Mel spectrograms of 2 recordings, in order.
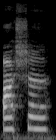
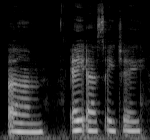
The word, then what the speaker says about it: Asha: And then Asha sounds like Sasha without the S. So Asha, Asha, Asha.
